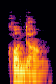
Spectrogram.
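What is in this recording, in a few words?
"quandong", Australian English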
